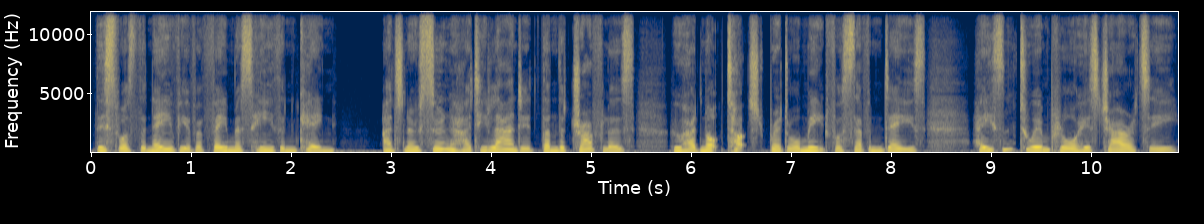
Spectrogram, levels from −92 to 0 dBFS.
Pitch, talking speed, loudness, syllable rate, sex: 215 Hz, 180 wpm, -18 LUFS, 5.1 syllables/s, female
